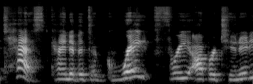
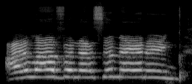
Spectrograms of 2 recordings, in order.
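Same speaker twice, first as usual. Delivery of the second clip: enthusiastic shout; 6 semitones higher than usual. Real, not acted. Host praising a case manager, excited shout. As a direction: gush about her.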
